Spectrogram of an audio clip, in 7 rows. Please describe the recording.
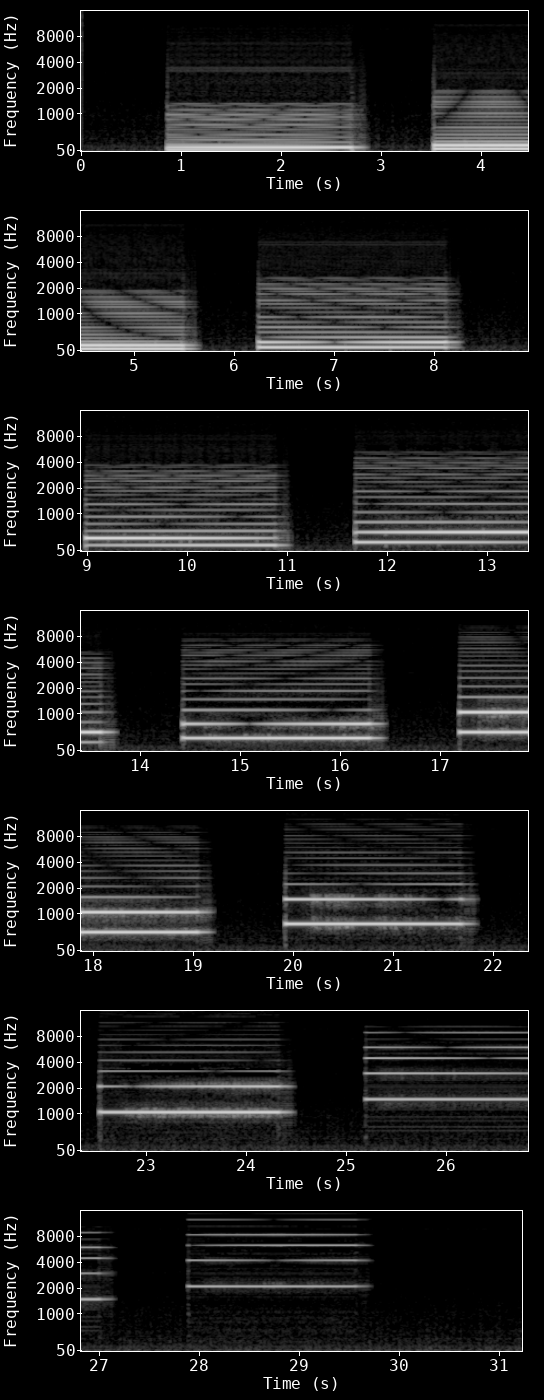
A multisample of the sound name "Organ 2" from vintage electronic keyboard Vermona SK-86. Two notes from each octave were sampled (C and F#) which should be sufficient for successful re-creation of the original sound on your sampler.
